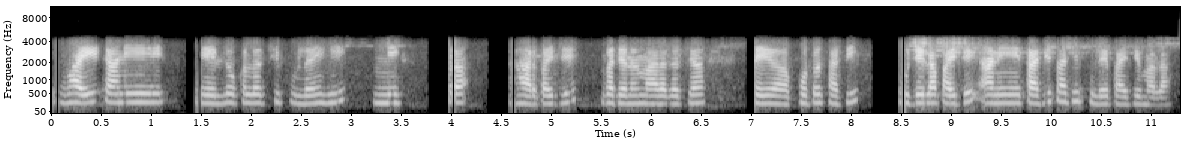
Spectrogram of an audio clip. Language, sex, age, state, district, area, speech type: Marathi, female, 18-30, Maharashtra, Buldhana, rural, conversation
